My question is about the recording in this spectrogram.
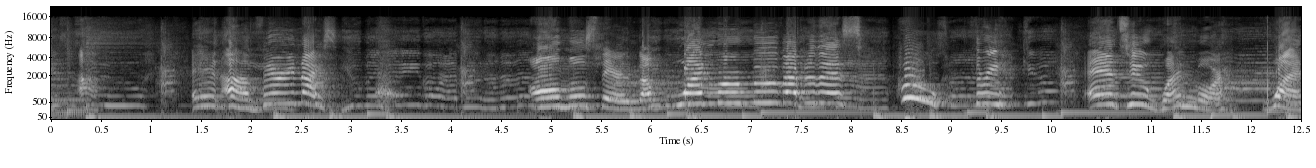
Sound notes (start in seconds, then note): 3.4 exhales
